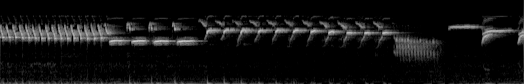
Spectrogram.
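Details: Pet canary singing outside its cage: rapid trills of repeated high chirps, switching between several tour types, a brief buzzy lower phrase, then sharp upward whistled notes; faint ticking in the background.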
